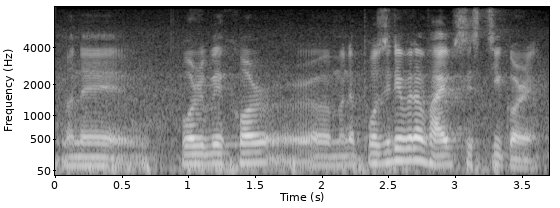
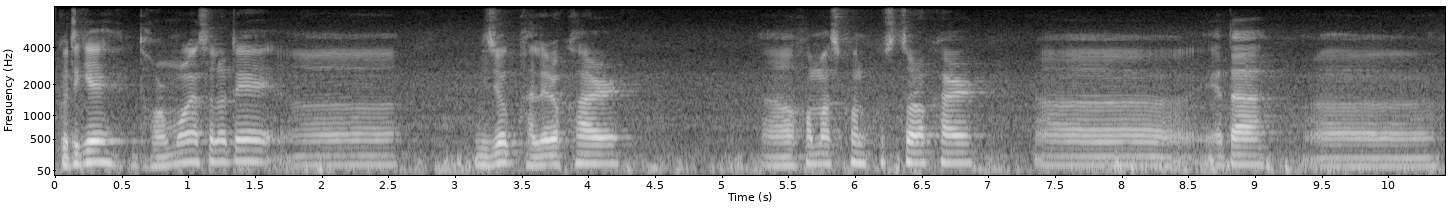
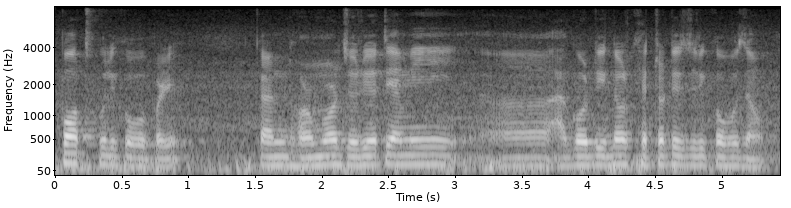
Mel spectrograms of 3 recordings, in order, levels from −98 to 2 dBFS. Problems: constant background noise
